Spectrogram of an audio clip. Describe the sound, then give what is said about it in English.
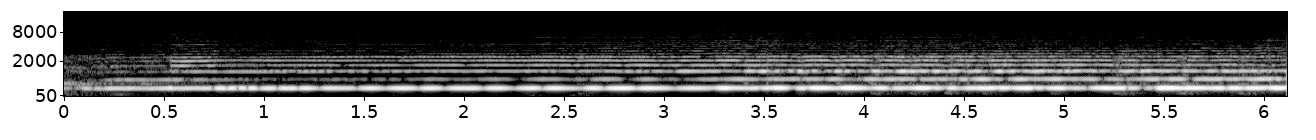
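A kangling, the Tibetan Buddhist ritual horn made from a human thigh bone, blows one sustained, steady mid-pitched note rich in overtones for about six seconds, heard alone with a slight wavering in loudness. “That's the sound of a congling, which is a horn used in certain Tibetan Buddhist rituals. Traditionally, conglings are made from human thigh bones.”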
